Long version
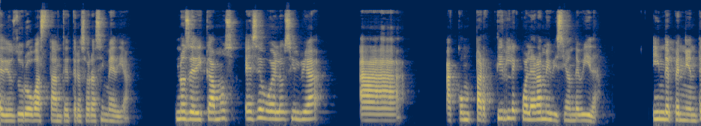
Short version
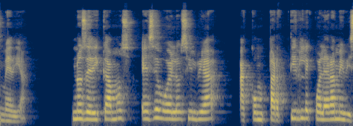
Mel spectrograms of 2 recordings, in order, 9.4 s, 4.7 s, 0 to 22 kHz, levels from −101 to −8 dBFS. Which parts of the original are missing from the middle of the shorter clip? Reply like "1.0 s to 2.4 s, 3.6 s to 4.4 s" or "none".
4.4 s to 5.8 s

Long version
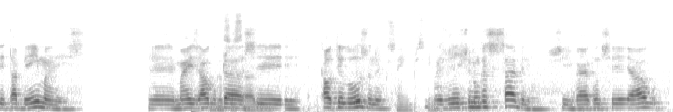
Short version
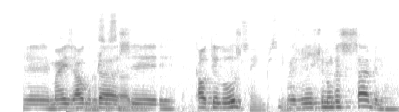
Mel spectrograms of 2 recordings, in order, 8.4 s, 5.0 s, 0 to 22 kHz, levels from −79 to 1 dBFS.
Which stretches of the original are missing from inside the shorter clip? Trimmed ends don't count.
4.6 s to 4.8 s

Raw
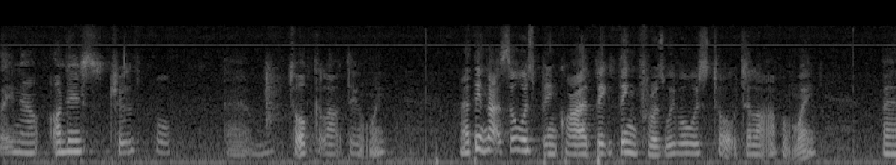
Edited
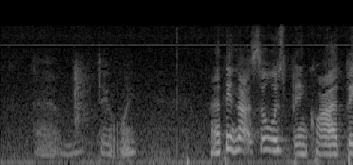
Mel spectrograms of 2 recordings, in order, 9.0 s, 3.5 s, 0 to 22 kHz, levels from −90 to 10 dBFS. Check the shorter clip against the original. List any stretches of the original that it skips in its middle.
2.9 s to 3.4 s

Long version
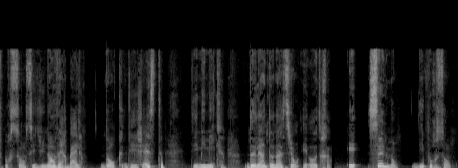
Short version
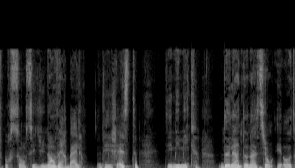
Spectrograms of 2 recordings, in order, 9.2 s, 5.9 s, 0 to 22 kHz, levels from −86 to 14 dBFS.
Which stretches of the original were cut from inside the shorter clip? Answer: 1.9 s to 2.5 s

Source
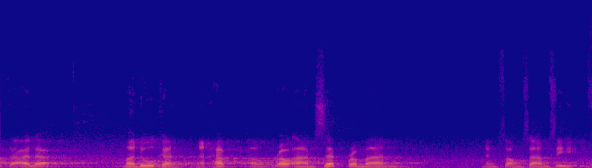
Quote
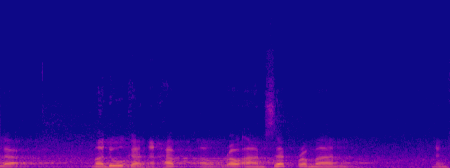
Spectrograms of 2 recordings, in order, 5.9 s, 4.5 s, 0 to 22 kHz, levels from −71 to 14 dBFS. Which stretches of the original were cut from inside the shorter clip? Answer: 1.7 s to 1.9 s

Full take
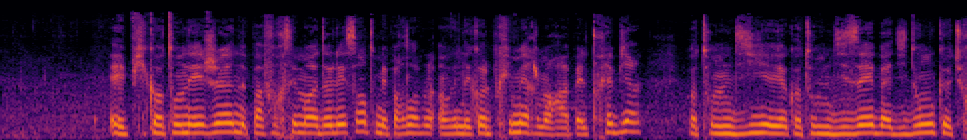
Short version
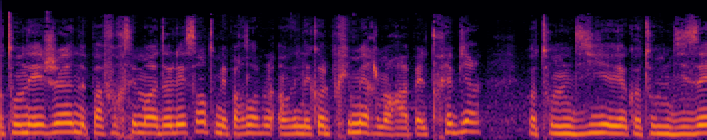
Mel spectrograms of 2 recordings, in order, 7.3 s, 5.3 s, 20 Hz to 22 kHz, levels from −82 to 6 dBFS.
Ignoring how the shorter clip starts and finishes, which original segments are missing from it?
none

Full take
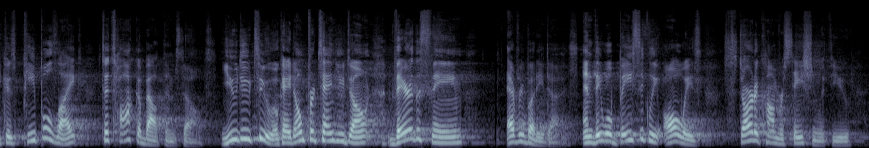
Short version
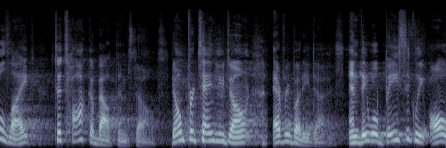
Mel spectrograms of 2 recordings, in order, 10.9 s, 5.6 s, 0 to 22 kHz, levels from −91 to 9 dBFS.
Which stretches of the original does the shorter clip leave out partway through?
2.7 s to 3.7 s, 4.8 s to 6.3 s

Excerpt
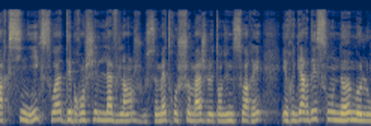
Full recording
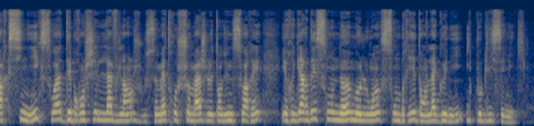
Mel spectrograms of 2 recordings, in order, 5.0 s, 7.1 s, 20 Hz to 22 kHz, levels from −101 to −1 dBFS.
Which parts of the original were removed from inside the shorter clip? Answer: none

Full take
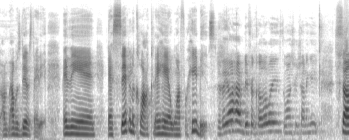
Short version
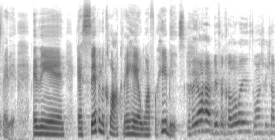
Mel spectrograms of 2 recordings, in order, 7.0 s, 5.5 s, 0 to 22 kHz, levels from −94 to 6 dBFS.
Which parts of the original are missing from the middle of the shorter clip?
none

